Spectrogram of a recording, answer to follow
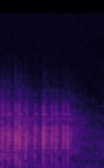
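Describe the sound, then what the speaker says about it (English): Gunfire in a video game: a quick run of sharp, crackling shots in an uneven burst, moderately loud at first and then trailing off, with no talking. "There's that gunfire."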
